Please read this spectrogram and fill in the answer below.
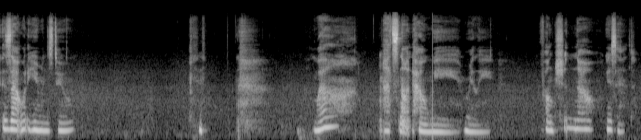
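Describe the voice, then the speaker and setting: Casting: woman to play female demon soul collector for ASMR roleplay. Very breathy whisper, extremely unhurried, sardonic, weary, teasing. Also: mid-range voice, darkish tone, full character voice, low-quality recording. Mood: teasing, wry. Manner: slow, deliberate, teasing, pausing often.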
